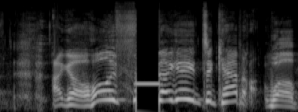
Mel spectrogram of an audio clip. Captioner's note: beep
